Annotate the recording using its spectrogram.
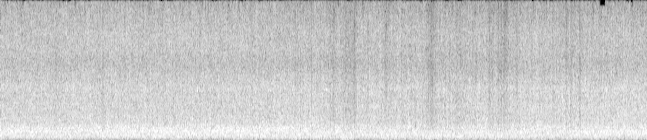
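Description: A combine harvester's engine roars steadily close by.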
